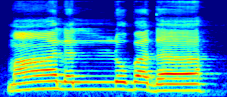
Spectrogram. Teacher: مال لبدا، یہاں پر تنوین کے بعد 2 زبر کی تنوین کے بعد لام آ رہی ہے، تو تنوین میں غنہ نہیں کیا جائے گا۔ مال لبدا، اور یہاں پر 2 زبر کی تنوین پر وف کیا جائے گا، تو وف کی صورت میں 1 زبر گر جائے گا اور 1 زبر 1 الف مادہ میں بدل جائے گا، جیسے لبدا۔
